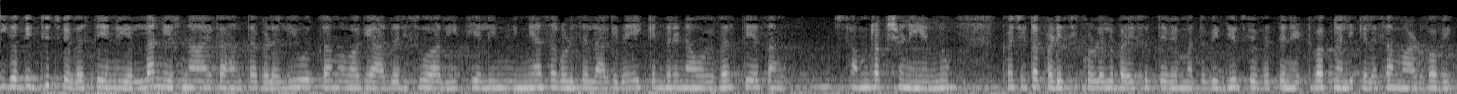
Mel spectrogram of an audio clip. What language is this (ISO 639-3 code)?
kan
